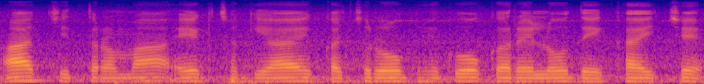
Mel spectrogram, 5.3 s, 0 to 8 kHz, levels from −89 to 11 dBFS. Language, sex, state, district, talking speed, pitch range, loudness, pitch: Gujarati, male, Gujarat, Gandhinagar, 100 wpm, 120-125 Hz, -19 LUFS, 120 Hz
